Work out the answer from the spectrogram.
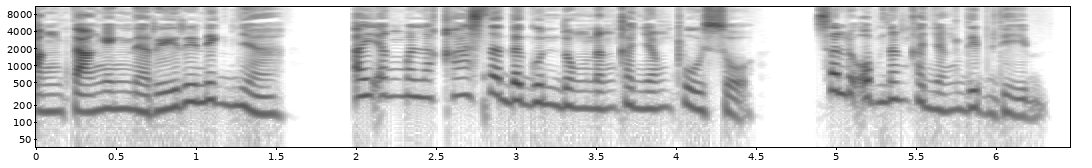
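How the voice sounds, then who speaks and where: A woman narrates a dramatic story from a script. Her voice is on the low side, with emphatic, suspenseful phrasing. The recording is close and dry, with little room sound. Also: very animated, normal speed, darkish tone, no room sound.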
